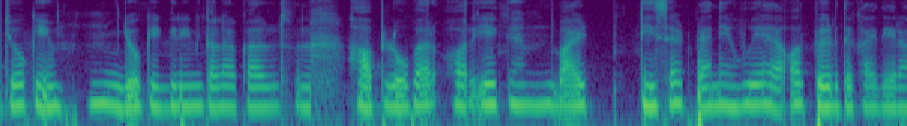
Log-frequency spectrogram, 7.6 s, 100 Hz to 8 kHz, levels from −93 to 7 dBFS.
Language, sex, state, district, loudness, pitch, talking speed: Hindi, female, Bihar, Purnia, -28 LUFS, 200 Hz, 150 wpm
